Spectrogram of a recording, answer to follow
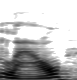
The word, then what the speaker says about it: Lowe: Then at second base, we have Brandon Lowe, or Lowe, either way, to pronounce it.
